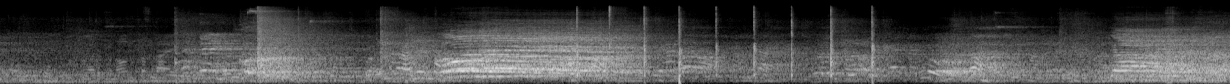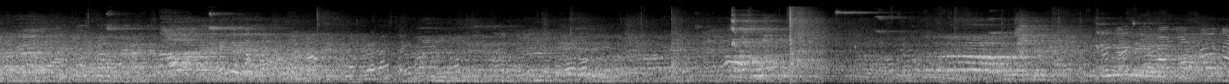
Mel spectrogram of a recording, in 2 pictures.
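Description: A shuttlecock is struck sharply with a racket, again and again.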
